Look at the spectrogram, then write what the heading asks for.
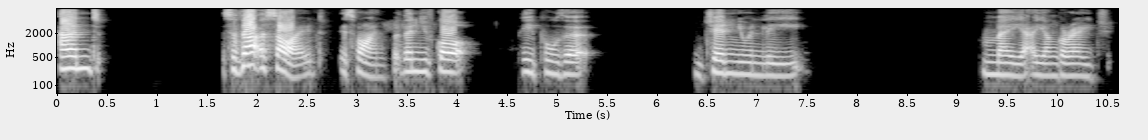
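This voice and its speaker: Woman, co-host, mid pitch, earnest and explanatory. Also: slow pace, pauses often. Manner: earnest and explanatory, speaks in long run-on points. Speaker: podcast co-host. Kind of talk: casual chat.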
